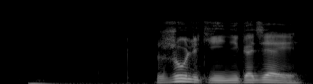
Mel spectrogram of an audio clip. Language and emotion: Russian, angry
